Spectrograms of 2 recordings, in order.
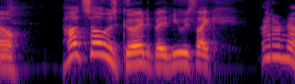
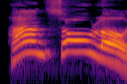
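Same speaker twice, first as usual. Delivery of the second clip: slow, much higher and louder hammed-up cry of "Han Solo!"; mock excited shout; 11 dB louder, much slower than usual. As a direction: overplay the hero's excitement. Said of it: "but he's never excited".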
